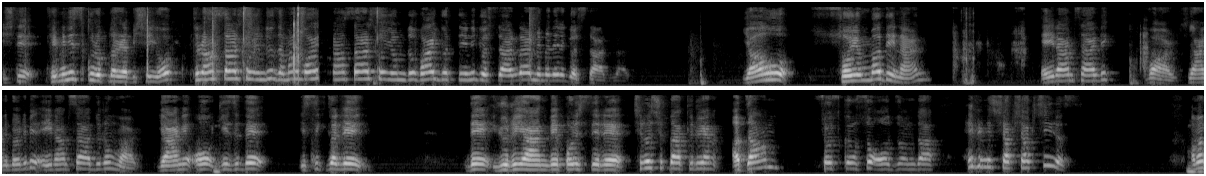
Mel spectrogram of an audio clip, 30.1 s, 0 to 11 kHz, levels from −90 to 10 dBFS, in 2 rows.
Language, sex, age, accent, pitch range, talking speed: Turkish, male, 50-69, native, 180-275 Hz, 90 wpm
